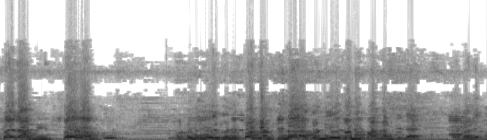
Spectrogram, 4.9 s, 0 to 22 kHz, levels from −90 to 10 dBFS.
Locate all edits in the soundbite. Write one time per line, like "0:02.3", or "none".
none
